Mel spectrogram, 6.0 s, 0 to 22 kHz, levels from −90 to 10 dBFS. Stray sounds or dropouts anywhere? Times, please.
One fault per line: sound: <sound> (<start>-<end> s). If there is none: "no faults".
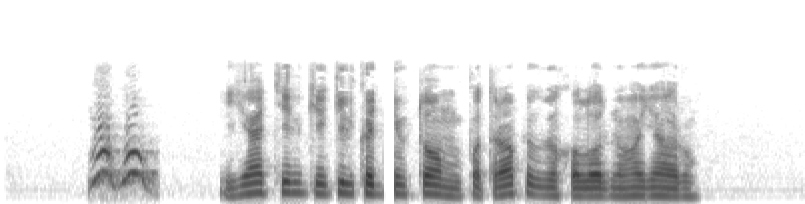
sound: bark (0.7-1.2 s)
sound: dropout (2.9-3.0 s)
